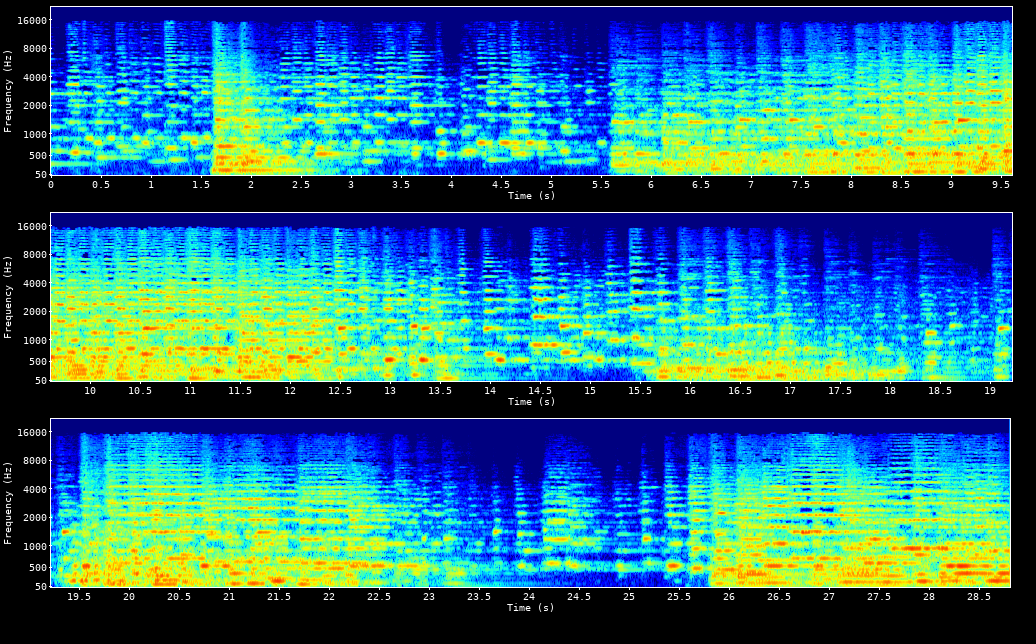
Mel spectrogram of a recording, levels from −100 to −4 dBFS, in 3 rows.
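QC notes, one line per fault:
Throughout, noise suppressor applied to music or sounds: the level pumps and thins, swinging by around 10 dB as held parts and tails sink while onsets stay full. A suppressor tuned for speech is treating steady, sustained sound as noise.
0.04–1.17 s, 3.74–4.15 s, 4.97–5.62 s, 12.72–14.43 s, 14.81–15.69 s, 17.59–19.34 s, 22.64–25.40 s, sound cut by the noise suppressor: sustained stretches duck by about 10 to 18 dB, deepest at 22.64–25.40 s, with decays cut short. Sudden sounds pass, but steadier material gets classed as noise and pulled down.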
